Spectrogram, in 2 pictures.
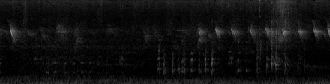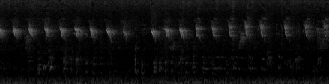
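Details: Red junglefowl kept on an Asian wild chicken farm: long chorus of high, repeated downward peeps with bursts of lower rapid clucking and a constant low hum.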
